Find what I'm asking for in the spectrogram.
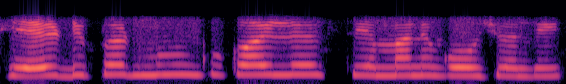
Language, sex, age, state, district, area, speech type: Odia, female, 18-30, Odisha, Kendrapara, urban, conversation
